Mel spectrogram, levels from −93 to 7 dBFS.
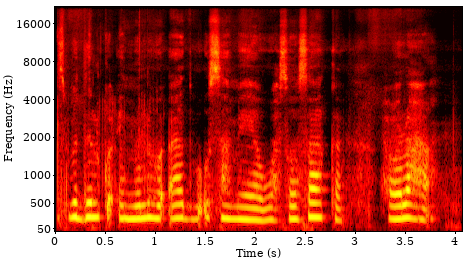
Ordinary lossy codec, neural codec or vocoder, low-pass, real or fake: none; vocoder, 44.1 kHz, 128 mel bands, Pupu-Vocoder; none; fake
